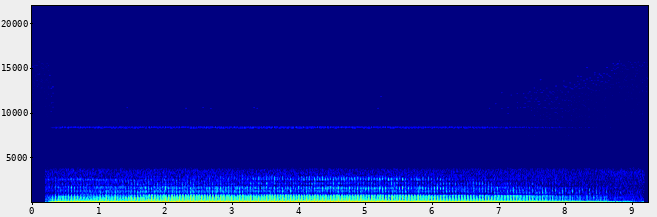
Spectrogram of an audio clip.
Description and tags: Monster Long Rumble 3
A long monster rumble.
fantasy, monster, long, rumble, creature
